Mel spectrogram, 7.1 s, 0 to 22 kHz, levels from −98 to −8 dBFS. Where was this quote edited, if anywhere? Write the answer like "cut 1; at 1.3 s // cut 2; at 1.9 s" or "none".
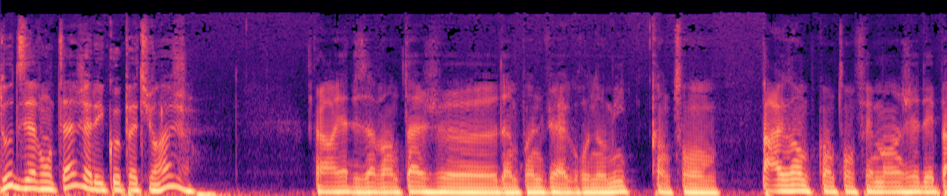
none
